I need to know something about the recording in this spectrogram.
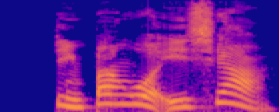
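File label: "qing bang wo yi xia", Chinese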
